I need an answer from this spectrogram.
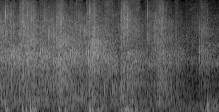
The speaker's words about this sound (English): Come on, somebody give the Lord a hand clap and a shout.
